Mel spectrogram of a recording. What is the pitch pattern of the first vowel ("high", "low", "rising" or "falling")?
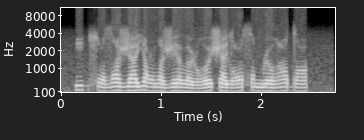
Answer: high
